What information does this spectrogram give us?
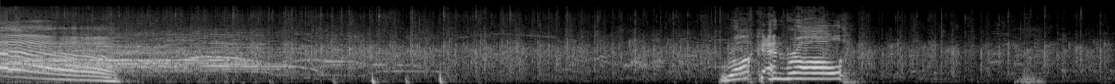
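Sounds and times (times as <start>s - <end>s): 
audience whoops at a live comedy show: 0.0s - 6.5s
audience clapping at a live comedy show: 0.0s - 11.1s
speech: 7.3s - 8.6s.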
